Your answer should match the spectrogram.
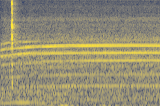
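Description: High-pitched electronic whine of several steady tones, like coil whine from power electronics, rising in pitch at first and levelling off about half a second in. A single sharp click sounds just after the start.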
